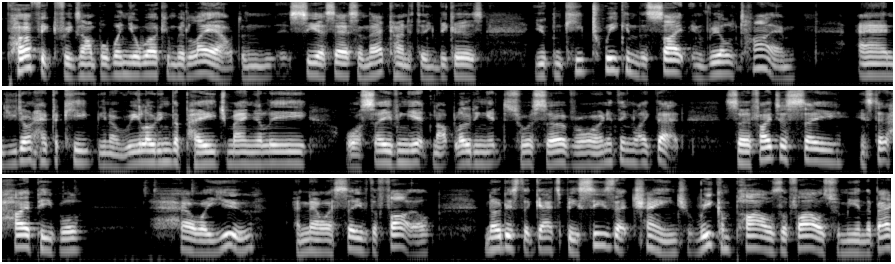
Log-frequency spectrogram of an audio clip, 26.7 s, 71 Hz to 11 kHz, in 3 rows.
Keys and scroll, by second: 18.4-21.8 typing.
